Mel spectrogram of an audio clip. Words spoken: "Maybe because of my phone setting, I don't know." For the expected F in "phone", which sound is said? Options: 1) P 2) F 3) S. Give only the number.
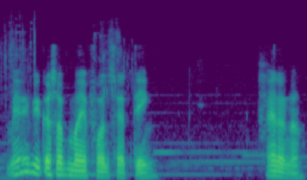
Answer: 2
